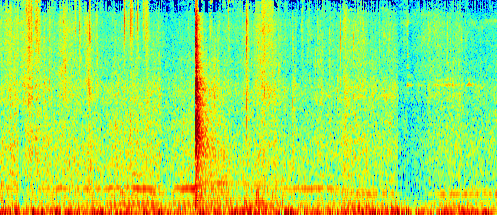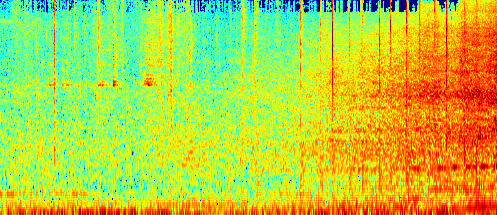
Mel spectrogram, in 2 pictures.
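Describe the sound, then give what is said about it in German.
A car engine idles steadily throughout, a continuous low droning hum with faint tonal whine, joined by a few brief knocks and rustles but no voices. “Steht da oben ein Auto oder so, das Motor anhat?”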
